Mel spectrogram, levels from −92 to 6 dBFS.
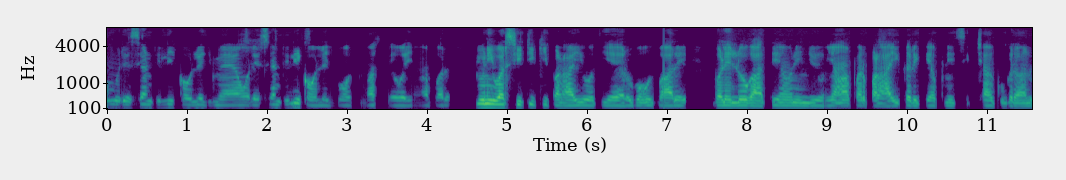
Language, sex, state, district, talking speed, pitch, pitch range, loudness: Hindi, male, Bihar, Jamui, 195 wpm, 105 Hz, 100-120 Hz, -31 LUFS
